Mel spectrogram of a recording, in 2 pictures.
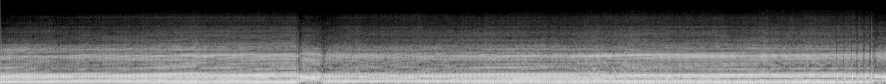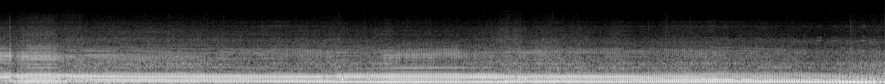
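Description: Yamaha R15 V3's 155 cc single-cylinder engine through a loud aftermarket Akrapovic exhaust, revving up hard under acceleration with upshifts about three and nine seconds in, then easing off and winding down as the bike slows.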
